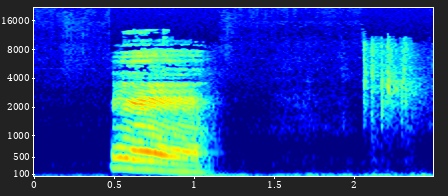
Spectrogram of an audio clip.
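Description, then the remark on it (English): A single voiced yawn lasting about half a second, its pitch sliding downward, followed by quiet clicking like light typing on a keyboard. “Yawn break.”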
